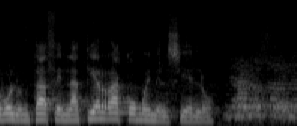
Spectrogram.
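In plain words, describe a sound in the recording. An elderly man prays aloud in a chanting voice nearby.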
